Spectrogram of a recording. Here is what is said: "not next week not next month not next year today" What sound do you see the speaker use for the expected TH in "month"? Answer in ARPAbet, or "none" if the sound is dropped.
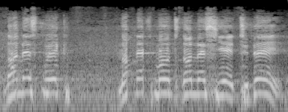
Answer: T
